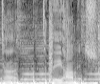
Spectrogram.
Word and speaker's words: Homage: I had to stare at the mirror all day, point to myself, and look and say, Homage, Homage, Homage.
